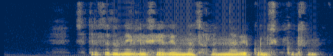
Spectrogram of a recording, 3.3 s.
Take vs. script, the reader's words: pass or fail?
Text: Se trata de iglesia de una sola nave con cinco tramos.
fail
